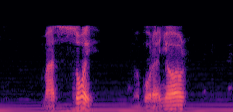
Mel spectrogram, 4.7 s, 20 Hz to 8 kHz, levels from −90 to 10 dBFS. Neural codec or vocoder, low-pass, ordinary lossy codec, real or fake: none; 7.2 kHz; AAC, 16 kbps; real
